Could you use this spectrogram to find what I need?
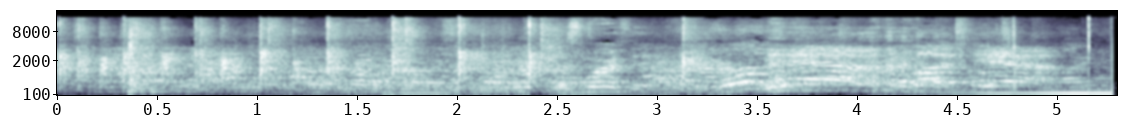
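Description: An electric guitar plays distorted chords.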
